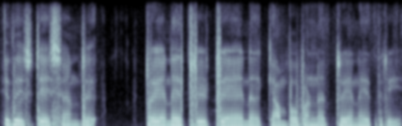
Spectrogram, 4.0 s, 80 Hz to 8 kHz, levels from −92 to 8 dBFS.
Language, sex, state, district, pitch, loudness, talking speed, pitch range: Kannada, female, Karnataka, Belgaum, 205 Hz, -14 LUFS, 180 wpm, 195-215 Hz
